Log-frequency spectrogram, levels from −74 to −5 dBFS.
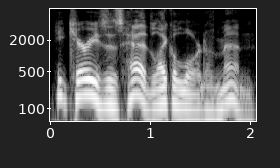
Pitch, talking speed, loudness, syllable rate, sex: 120 Hz, 260 wpm, -14 LUFS, 5.1 syllables/s, male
